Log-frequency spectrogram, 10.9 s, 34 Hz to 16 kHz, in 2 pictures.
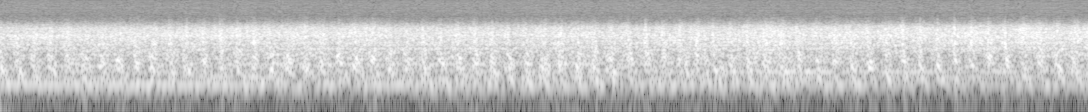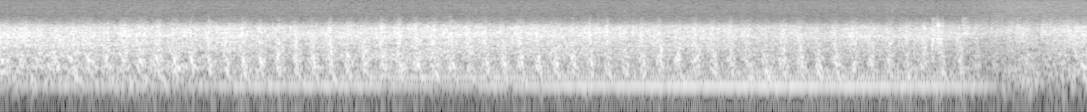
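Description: Bell 47 helicopter coming in to land: a fast, steady chop of the rotor blades over the steady hum of the engine.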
